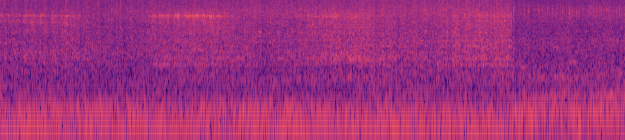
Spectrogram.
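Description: A vintage hot rod sedan's engine running low and steady as it crawls past close by, with other cruising cars' engines behind it. About six and a half seconds in the hiss above it drops away and the low tone shifts as the car goes by.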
